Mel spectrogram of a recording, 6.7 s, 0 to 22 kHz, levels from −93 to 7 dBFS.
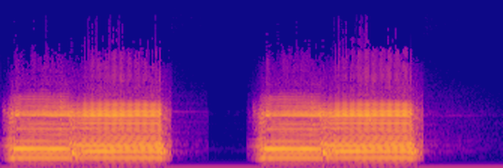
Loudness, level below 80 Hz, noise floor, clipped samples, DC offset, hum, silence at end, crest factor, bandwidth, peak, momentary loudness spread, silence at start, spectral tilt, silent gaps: -13 LUFS; -52 dBFS; -82 dBFS; under 0.1%; 0.2%; none; 1.1 s; 16 dB; 7.6 kHz; 0 dBFS; 6 LU; 0.05 s; -7.5 dB/octave; none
